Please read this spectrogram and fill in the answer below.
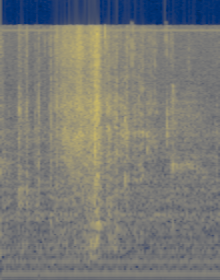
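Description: Cardboard subscription box being worked open, its seal broken and the lid pulled up: soft rustling and scraping of cardboard and paper, with a brief louder rustle about halfway through.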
